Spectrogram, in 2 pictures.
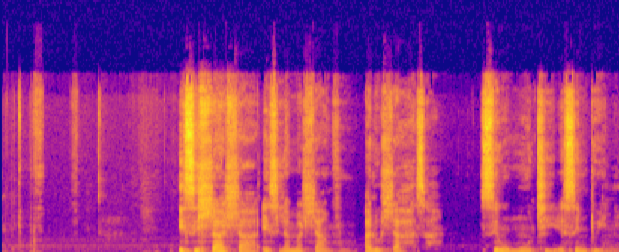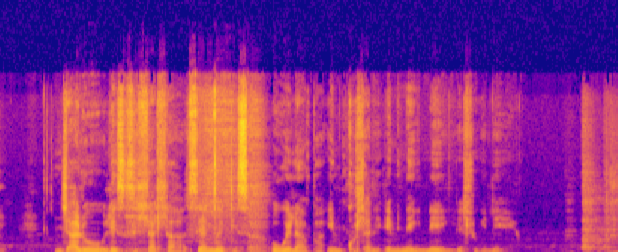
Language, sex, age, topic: North Ndebele, male, 50+, health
